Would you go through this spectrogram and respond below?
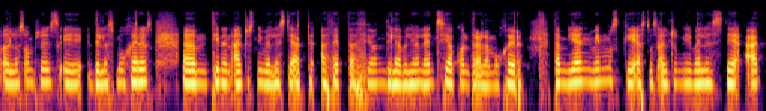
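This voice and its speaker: A woman giving a webinar presentation in Spanish, which is not her first language, pausing often with fillers and correcting herself. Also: mid-range voice, darkish tone, no room sound. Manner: hesitant, many ums and self-corrections.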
